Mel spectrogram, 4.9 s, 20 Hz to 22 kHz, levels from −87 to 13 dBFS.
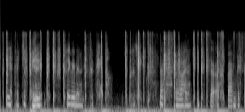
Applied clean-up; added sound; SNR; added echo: neural diffusion model UNIVERSE++.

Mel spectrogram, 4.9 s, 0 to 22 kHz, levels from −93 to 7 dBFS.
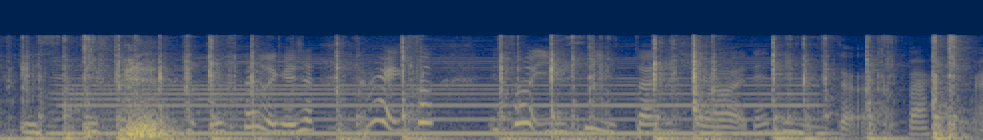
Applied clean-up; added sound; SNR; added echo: none; Wind instrument, woodwind instrument + Computer keyboard; -1 dB; none.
